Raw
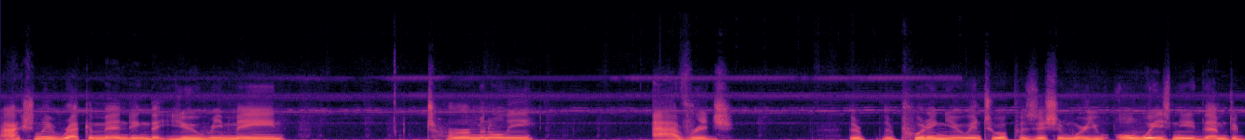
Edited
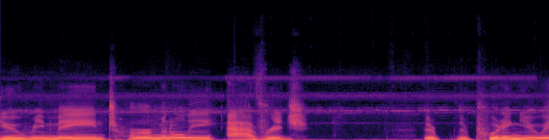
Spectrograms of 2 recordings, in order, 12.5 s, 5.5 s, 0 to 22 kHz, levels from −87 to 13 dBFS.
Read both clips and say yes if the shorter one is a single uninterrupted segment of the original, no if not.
no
